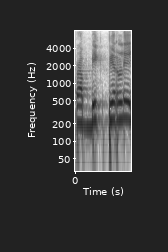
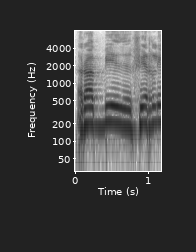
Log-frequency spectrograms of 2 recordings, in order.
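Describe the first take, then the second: First: A plain k sound begins the second word. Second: A throaty gh sound begins the second word. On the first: My Lord, make me an unbeliever. The speaker calls it wrong. "jadi huruf kaf" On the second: My Lord, forgive me. The speaker calls it right. "huruf gain"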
